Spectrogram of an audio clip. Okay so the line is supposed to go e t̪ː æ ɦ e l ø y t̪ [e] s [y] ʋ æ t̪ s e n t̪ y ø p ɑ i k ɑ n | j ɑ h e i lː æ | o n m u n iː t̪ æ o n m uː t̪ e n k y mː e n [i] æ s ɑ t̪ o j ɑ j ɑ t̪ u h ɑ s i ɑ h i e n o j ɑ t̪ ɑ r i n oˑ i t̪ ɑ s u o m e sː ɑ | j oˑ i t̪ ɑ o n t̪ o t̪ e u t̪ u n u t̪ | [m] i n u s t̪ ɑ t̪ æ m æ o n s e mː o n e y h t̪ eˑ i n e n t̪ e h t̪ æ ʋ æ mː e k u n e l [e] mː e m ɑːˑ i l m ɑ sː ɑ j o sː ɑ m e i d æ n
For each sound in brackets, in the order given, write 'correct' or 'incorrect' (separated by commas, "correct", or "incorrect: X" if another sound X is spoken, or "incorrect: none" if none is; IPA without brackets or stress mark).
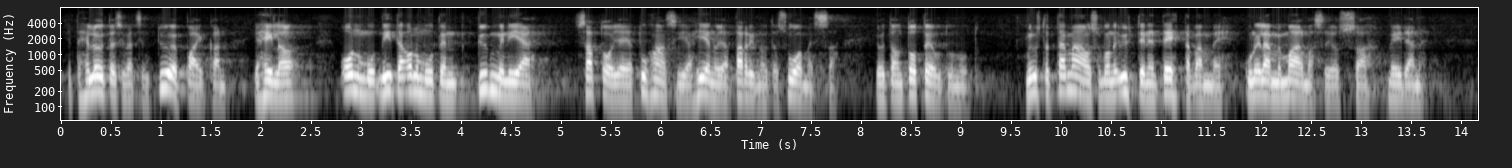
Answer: incorrect: æ, incorrect: i, correct, correct, incorrect: æ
